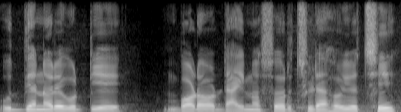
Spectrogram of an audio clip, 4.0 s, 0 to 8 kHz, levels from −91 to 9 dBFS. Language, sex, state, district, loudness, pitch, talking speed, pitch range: Odia, male, Odisha, Khordha, -16 LUFS, 110 Hz, 105 wpm, 100-115 Hz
